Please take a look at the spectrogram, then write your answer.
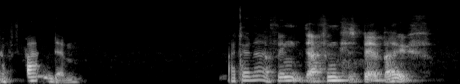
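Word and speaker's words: FanDome: Is it Fandom or is it Fandom? They say it's Fandom, but it's spelt dome.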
